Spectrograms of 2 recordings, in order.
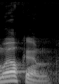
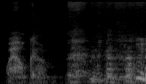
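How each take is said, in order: First: The word is spoken aloud in a warm voice. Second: The word is whispered quietly. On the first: The speaker sounds friendly and welcoming. The speaker calls it right. "I'm trying to be smiling, I'm trying to be open" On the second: The greeting feels creepy. The speaker calls it wrong. "whispered in your ear"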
